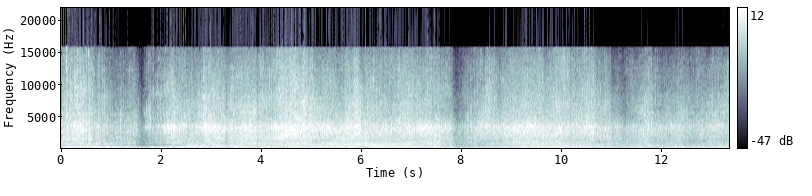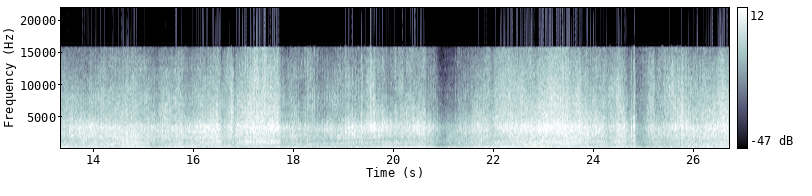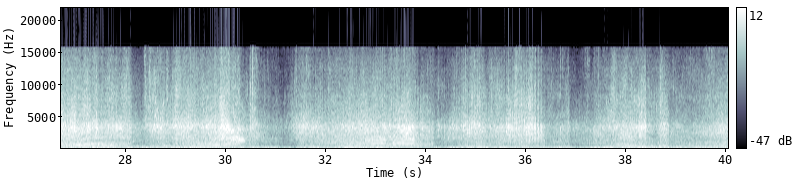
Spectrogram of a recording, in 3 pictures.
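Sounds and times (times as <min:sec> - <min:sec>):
car engines revving: 0:00.0 - 0:40.0.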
